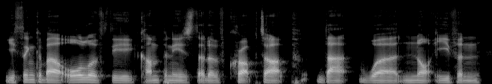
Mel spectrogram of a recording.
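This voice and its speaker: A man's voice: deep voice, flat delivery, normal speed, a bit bright, clean tone, no room sound, studio quality. A man who is a guest on a podcast, talking in a thoughtful, hesitant way with many restarts. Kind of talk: casual podcast conversation.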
